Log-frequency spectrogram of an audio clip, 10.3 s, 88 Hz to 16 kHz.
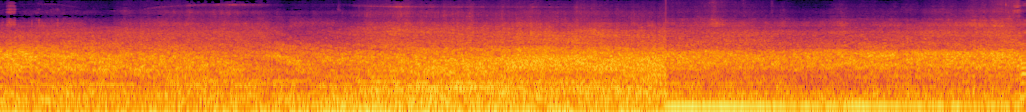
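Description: Steady roar of M20 motorway traffic, vehicles rushing past continuously with a low engine drone rising partway through, loud and close.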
